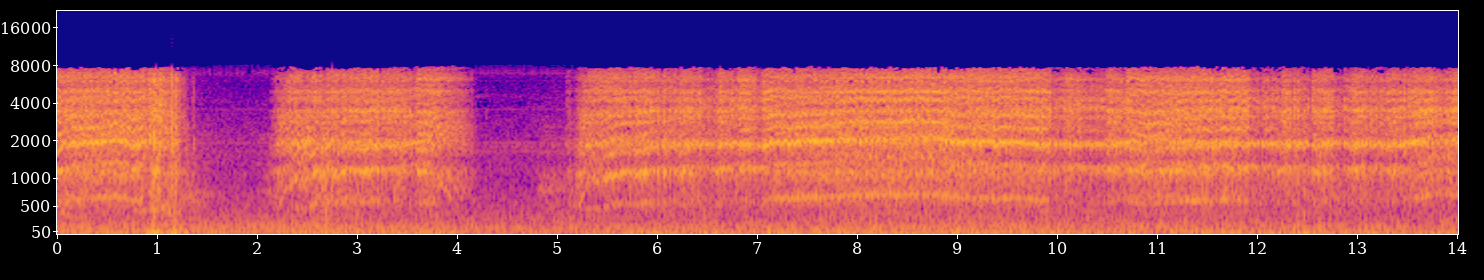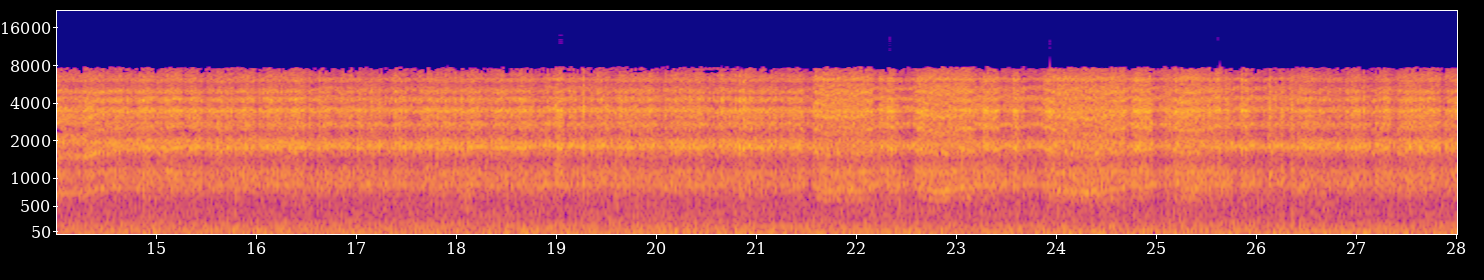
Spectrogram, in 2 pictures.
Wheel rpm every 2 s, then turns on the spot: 100, 100, 70, 160, 160, 160, 170, 220, 230, 230, 230, 230, 230, 230.
none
